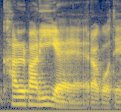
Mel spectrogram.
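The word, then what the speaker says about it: calvariae: 지금 우리는 영어식 철자를 쓰니까요. 캘버리라고 하고 RY로 끝이 나지요. 라틴어는 Y 대신에 IAE로 끝납니다. 그래서 라틴식으로 발음하면 칼바리에라고 되어집니다.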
